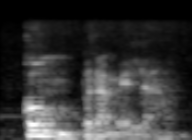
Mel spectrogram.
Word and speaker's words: cómpramela: Vean que tenemos la última sílaba, la, tenemos la penúltima sílaba, me, tenemos la antepenúltima sílaba, pra, y tenemos la antepenúltima sílaba, que es con. Cómpramela, cómpramela.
